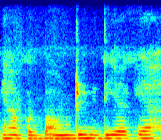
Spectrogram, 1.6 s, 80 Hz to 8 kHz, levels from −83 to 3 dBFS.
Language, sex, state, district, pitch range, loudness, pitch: Hindi, female, Bihar, Vaishali, 195-200 Hz, -13 LUFS, 200 Hz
